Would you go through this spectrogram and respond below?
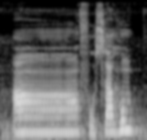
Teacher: انفسہم نون ساکن کے بعد فا ہے اور فا حروف اخفا میں سے ہے۔ ان نہیں کہنا، نون ساکن کی آواز کو چھپانا ہے ایک الف کی مقدار میں۔ ایک الف کا مقدار کا اندازہ ایک انگلی کو بند کرنے یا کھولنے میں جتنا ٹائم لگتا ہے اتنی مقدار میں۔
